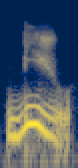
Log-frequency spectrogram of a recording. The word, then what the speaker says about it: bijoux: But still, as usual, it's not pronounced, so it doesn't really affect the pronunciation, but it's just for you if you want to write them correctly at the plural form.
